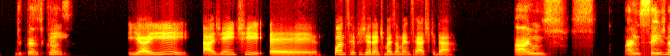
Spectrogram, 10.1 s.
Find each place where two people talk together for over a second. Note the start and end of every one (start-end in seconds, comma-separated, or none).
none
